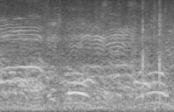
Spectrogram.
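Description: Several high-pitched young children's voices talking and calling out over one another, with a short click near the end.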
